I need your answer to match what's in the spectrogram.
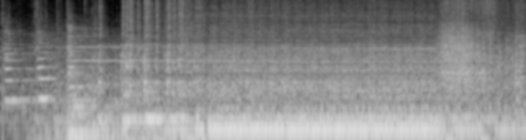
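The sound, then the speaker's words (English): A boat's port engine cranks and catches, then settles into a loud, uneven idle with a low, lumpy throb and a brief roughening surge near the end. “Ugh, the port engine's being a turd again.”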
